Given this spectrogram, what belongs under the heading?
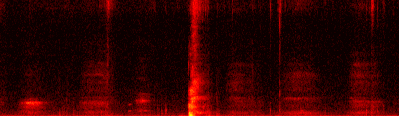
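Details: April Fools' Day sneeze: quiet breathing in a small room, then one sudden forceful sneeze, followed by more soft breaths.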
